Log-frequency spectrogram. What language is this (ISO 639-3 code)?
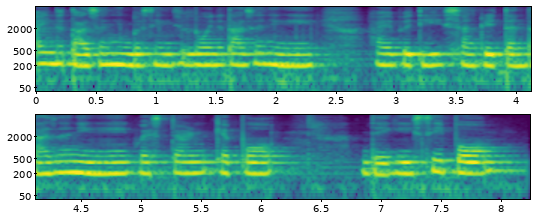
mni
